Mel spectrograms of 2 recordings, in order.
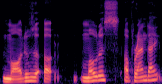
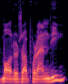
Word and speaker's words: modus operandi: It comes from Latin, sure, but it's an English word, and so it's pronounced modus operandi. That's how it's pronounced, right? Yeah. Instead of modus operandi, which would be correct, more close to what Latin was, but canidae or canidae.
